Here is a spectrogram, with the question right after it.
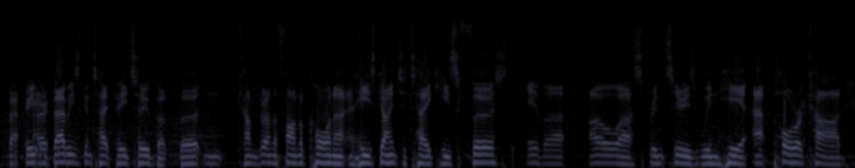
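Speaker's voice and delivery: rising excited finish call; race caller. Acted. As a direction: call the winner home. Calling the race win.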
